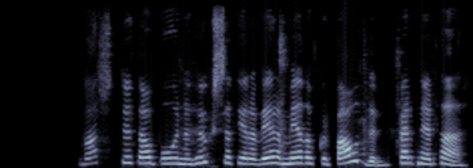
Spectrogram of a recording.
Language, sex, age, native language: Icelandic, female, 30-39, Icelandic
